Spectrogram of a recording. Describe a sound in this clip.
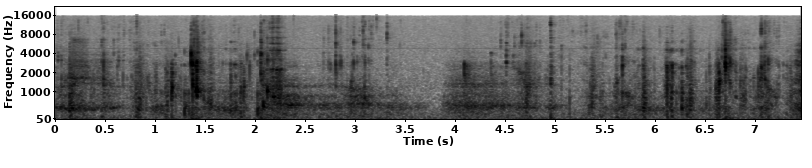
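Thick sauce squelches wetly as food is pulled through it.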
